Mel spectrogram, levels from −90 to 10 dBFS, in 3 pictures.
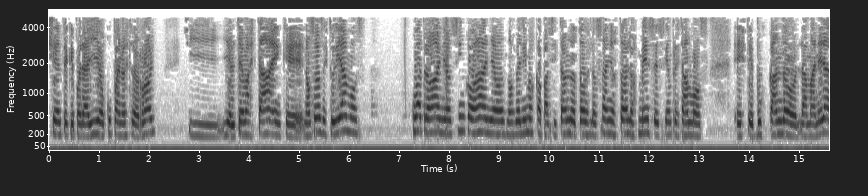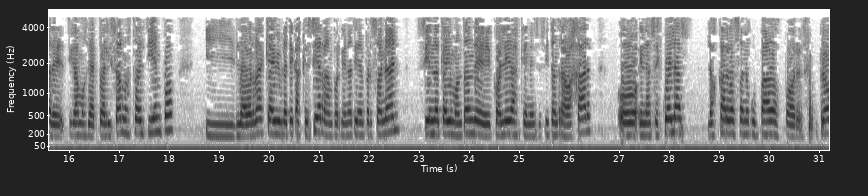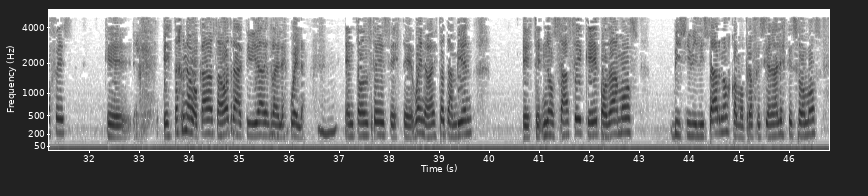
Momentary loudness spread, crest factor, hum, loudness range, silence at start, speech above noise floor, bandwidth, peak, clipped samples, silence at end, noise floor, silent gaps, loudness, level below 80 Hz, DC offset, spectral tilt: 9 LU; 12 dB; none; 2 LU; 0 s; 37 dB; 5 kHz; 0 dBFS; under 0.1%; 0.05 s; -50 dBFS; none; -13 LUFS; -50 dBFS; 3%; -6.5 dB/octave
